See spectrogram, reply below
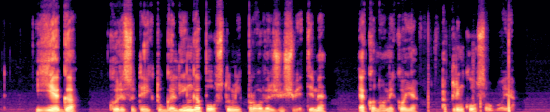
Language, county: Lithuanian, Kaunas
